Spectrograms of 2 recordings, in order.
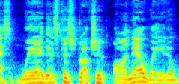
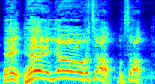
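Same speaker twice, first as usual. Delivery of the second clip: high, pushy "hey yo" holler; catcaller calling out; 10 semitones higher, 4 dB louder, slower than usual. Retold or imitated. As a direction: mimic a lone guy hollering for attention. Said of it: "You yelling out".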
